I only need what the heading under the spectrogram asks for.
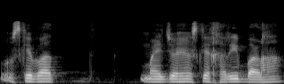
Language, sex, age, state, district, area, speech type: Urdu, male, 30-45, Telangana, Hyderabad, urban, spontaneous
